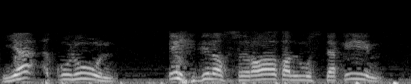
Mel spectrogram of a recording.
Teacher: أقصى الحلق مما يلي الصدر يخرج منه الهمزة والهاء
